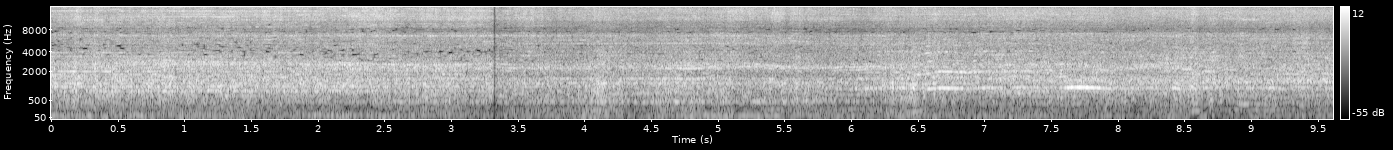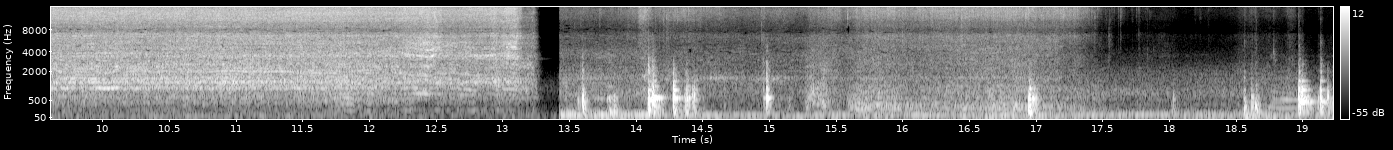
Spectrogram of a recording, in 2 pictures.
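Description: Handheld power tool running steadily under load for about thirteen seconds, then stopping abruptly. After it, scattered knocks and clatter.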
